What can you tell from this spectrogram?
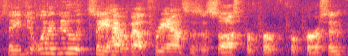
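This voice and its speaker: A man chef giving a step-by-step cooking demonstration in a relaxed, instructive way, stopping now and then to restart a phrase. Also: fairly high pitch, fast talker, slight background noise. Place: kitchen. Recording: echoey kitchen, mic at a distance. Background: sizzling pan sounds.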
